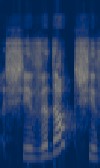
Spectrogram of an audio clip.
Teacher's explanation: Here I have a vowel. I'm going to connect the sounds. And in this case, the sound will be like a Z.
